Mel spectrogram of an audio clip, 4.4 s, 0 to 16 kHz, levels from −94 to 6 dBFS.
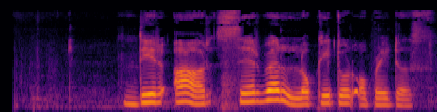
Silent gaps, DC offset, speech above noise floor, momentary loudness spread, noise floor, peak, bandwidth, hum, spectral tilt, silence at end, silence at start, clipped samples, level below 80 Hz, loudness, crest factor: none; under 0.1%; 35 dB; 13 LU; -60 dBFS; -8 dBFS; 11.5 kHz; none; -5 dB/octave; 0.2 s; 1.25 s; under 0.1%; -72 dBFS; -25 LUFS; 18 dB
